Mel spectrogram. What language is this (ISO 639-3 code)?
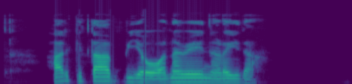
pus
